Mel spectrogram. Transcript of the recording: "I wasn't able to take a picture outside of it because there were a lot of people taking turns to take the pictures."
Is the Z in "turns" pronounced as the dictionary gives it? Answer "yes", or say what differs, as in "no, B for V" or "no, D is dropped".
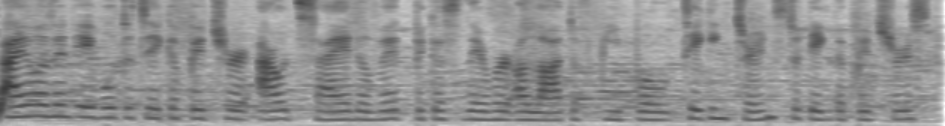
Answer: no, S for Z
